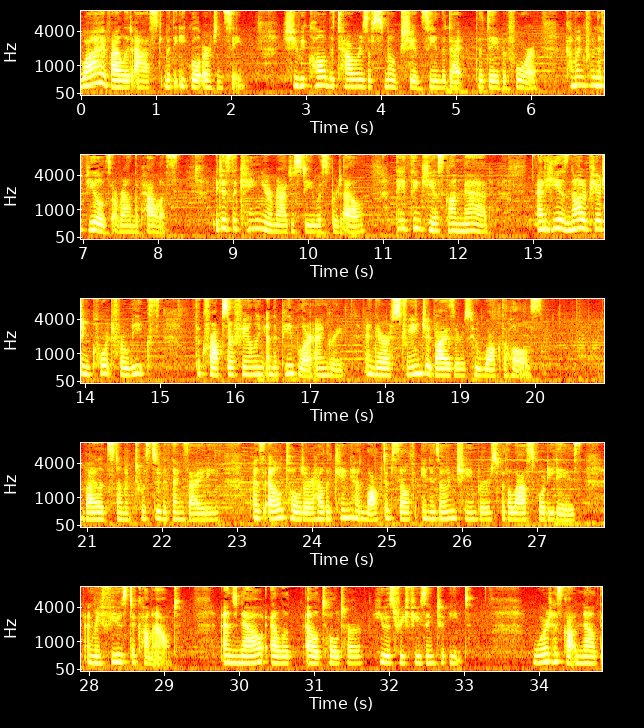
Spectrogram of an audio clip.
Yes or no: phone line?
no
